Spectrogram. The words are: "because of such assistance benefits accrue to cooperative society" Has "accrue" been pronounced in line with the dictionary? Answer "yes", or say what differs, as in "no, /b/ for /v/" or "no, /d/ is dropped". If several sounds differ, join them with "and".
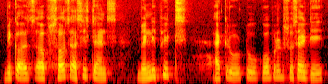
yes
